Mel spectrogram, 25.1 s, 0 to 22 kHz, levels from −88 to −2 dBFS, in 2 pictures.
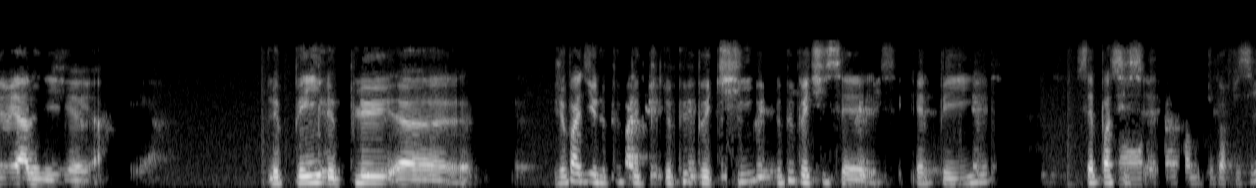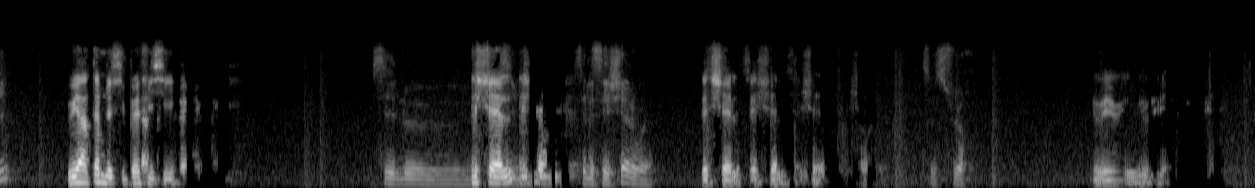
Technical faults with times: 0.41-1.10 speech suppressed in double talk
0.81-14.59 echo leak
4.78-14.73 speech suppressed in double talk
5.10-5.16 background gated by the echo canceller
8.83-8.88 background gated by the echo canceller
17.75-24.67 echo leak
17.88-24.72 speech suppressed in double talk

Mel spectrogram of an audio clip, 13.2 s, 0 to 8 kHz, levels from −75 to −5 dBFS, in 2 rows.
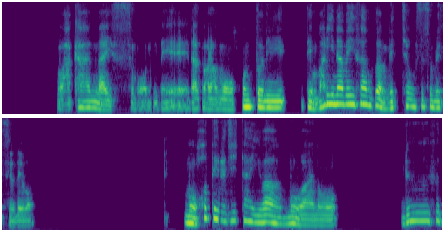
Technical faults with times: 2.22-2.28 short concealed packet loss
5.55-5.60 short concealed packet loss
9.86-9.90 short concealed packet loss
10.84-10.88 short concealed packet loss

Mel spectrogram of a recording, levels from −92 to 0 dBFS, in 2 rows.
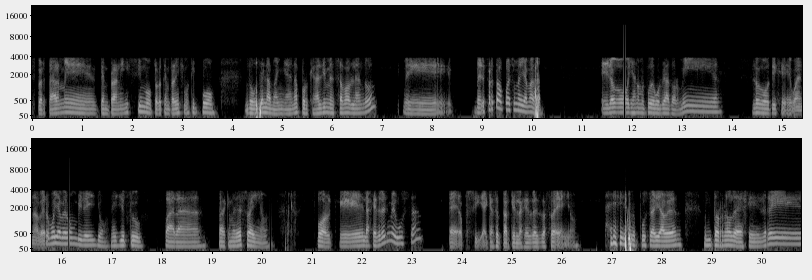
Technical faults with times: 0.00-30.79 GSM full-rate codec
4.44-4.61 GSM bit errors
10.04-10.16 GSM bit errors
11.82-11.86 block of digital silence
16.11-16.14 block of digital silence
20.14-20.18 block of digital silence
20.40-20.67 GSM bit errors
27.25-27.42 GSM bit errors

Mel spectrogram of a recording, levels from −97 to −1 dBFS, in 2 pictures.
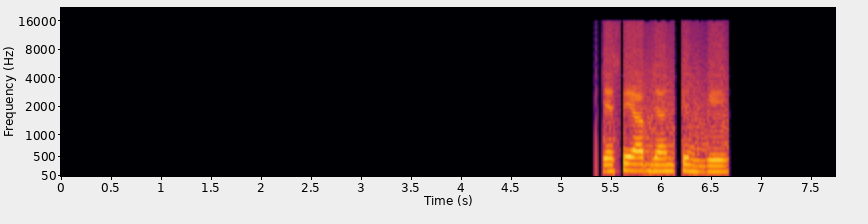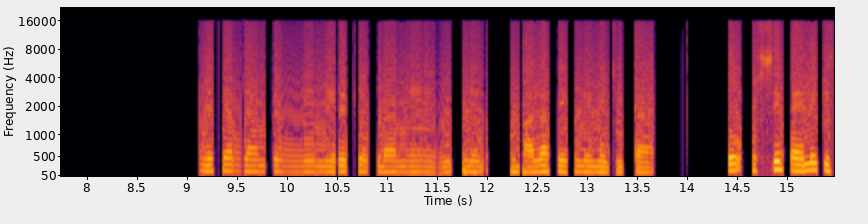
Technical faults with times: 0.00-15.48 low bit depth without dither

